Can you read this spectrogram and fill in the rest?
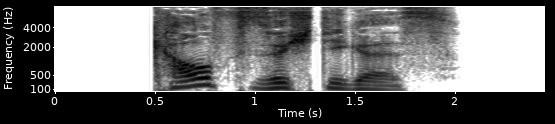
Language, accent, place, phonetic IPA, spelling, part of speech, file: German, Germany, Berlin, [ˈkaʊ̯fˌzʏçtɪɡəs], kaufsüchtiges, adjective, De-kaufsüchtiges.ogg
- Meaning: strong/mixed nominative/accusative neuter singular of kaufsüchtig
